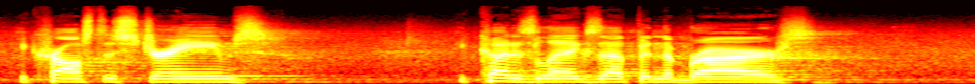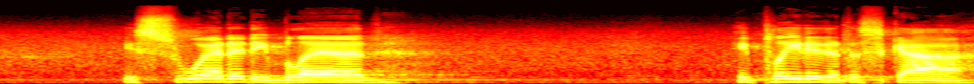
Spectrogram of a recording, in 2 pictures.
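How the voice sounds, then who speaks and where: A man preaching a sermon from the pulpit, telling folksy stories and dropping to a hush for emphasis. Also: mid-range voice, in a large hall. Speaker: pastor. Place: church sanctuary.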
